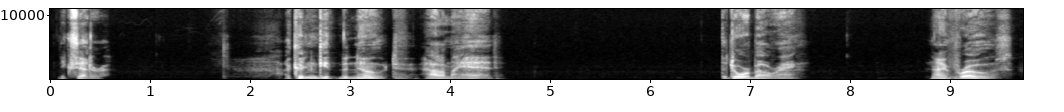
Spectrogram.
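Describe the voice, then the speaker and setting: Man, horror storyteller, low voice, slow delivery, dry close sound, dramatic pauses. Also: no echo. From United States. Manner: deliberate, with dramatic pauses and profanity. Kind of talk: scripted first-person horror narration.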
